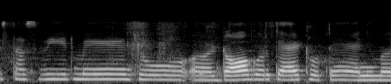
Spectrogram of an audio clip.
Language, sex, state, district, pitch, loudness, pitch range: Hindi, female, Odisha, Nuapada, 220 Hz, -18 LUFS, 210-240 Hz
